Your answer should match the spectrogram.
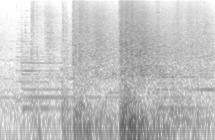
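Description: Rank-by-rank musket volleys from redcoat lines in a Total War battle, the crackling bursts rolling out in successive waves with a heavier volley near the middle, moderately loud against a distant battlefield din.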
